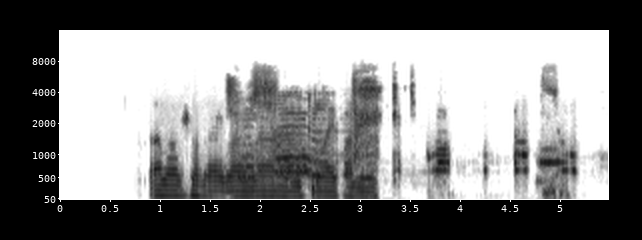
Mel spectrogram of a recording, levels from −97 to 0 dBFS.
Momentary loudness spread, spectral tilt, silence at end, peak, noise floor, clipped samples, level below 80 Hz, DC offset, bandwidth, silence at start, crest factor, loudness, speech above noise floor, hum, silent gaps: 11 LU; -6 dB/octave; 0.35 s; -2 dBFS; -35 dBFS; under 0.1%; -48 dBFS; under 0.1%; 7.4 kHz; 0.9 s; 16 dB; -16 LUFS; 21 dB; none; none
